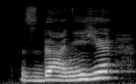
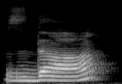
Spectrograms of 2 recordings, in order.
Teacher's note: the stress stays in the first position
